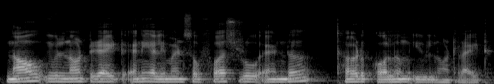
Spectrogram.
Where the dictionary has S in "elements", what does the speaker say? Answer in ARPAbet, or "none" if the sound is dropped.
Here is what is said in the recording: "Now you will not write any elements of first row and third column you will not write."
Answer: S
